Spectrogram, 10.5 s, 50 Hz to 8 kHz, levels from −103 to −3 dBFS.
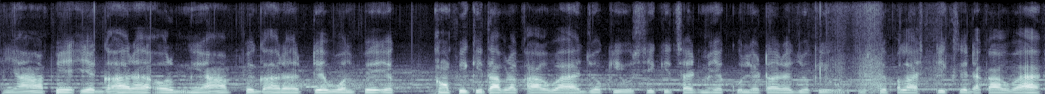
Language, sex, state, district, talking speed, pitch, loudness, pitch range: Maithili, male, Bihar, Supaul, 200 wpm, 110 Hz, -20 LUFS, 105-115 Hz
